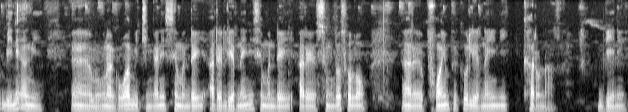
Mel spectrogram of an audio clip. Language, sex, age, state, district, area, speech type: Bodo, male, 30-45, Assam, Chirang, rural, spontaneous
